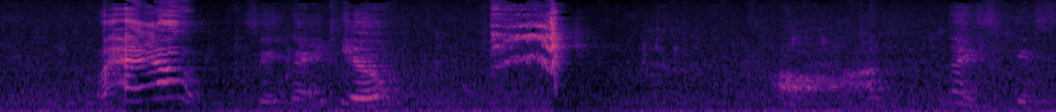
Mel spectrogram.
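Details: Talking parrot kept in an indoor aviary where birds fly free, caged only while out: several separated harsh, speech-like calls about a second apart, bright and noisy, with quieter softer syllables between them, indoor background.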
